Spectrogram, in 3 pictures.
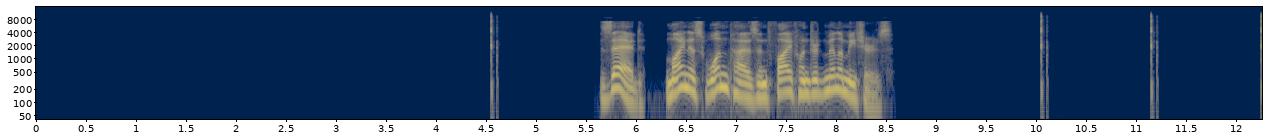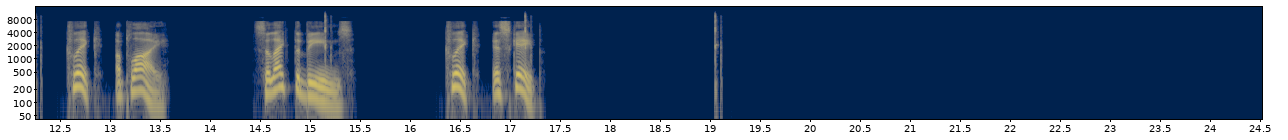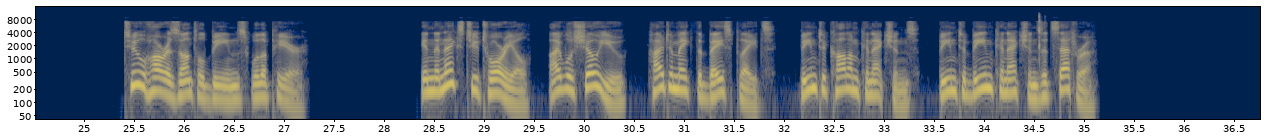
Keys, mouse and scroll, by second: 1.1 0, 4.4 click, 6.4-8.6 typing, 9.9 click, 15.0 click, 17.0 click, 18.9 click, 19.6 scroll up 1, 20.6 scroll down 1, 21.3-22.0 scroll up 1, 22.0 middle click, 23.4 scroll down 1, 24.0-24.5 scroll up 1, 24.5 middle click, 25.3 scroll up 1, 25.8 scroll down 1, 26.2 scroll up 1, 34.4 click.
